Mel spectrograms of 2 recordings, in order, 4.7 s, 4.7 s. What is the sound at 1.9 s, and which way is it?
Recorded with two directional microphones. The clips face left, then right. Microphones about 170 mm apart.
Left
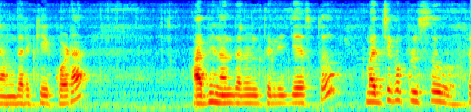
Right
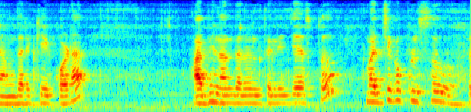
Speech, 30° left (ahead or behind).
